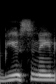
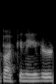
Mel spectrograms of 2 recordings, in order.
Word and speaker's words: bucinator: Um or buinator or buckanator depending on which teacher you have and how they pronounce it, tomato, tomato. That bucinator mo muscle is going to push that food inwards as you chew.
